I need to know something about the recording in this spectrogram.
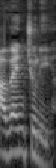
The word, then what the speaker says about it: eventually: एंड अवेंचुअली, अब इसे इवेंचुअली लिखा हुआ है लेकिन बहुत से लोग इसे अवेंचुअली, मतलब इसका सही उच्चारण क्या होता है? अवेंचुअली, हम क्या पढ़ते हैं? अवेंचुअली।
